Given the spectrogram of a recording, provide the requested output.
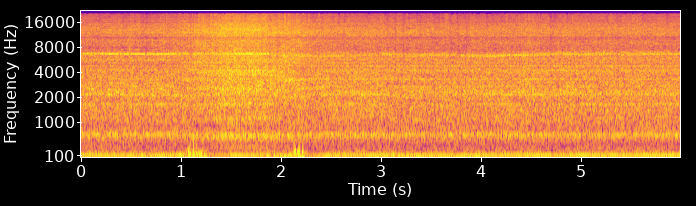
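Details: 2015 Subaru Forester 2.0XT on cold start: low, shaky idle with an occasional stumble every second or so; repeated misfire and rough idle, cause unknown.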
